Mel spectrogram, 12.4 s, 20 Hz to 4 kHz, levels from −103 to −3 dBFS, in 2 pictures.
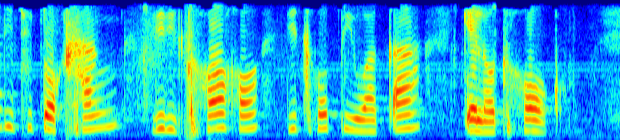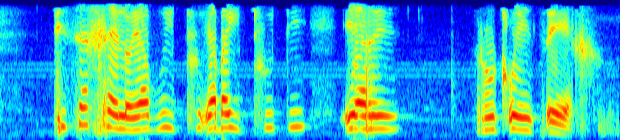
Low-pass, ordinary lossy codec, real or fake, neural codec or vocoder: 3.6 kHz; MP3, 32 kbps; real; none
